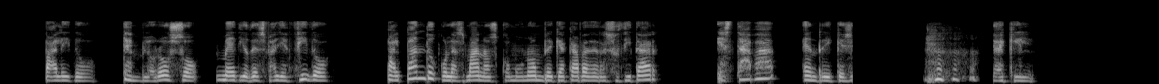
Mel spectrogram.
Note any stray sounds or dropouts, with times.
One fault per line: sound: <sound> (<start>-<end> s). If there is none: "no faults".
sound: laugh (9.2-9.8 s)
